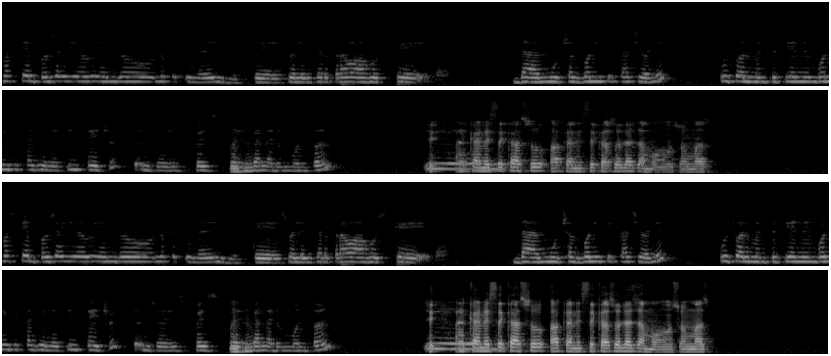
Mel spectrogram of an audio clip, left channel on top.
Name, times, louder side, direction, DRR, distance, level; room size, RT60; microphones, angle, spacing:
voice 1, 0.0-4.5 5.1-6.6 7.2-11.6 12.5-13.4, right 2 dB, 35° right, 0.8 m, -39 dB
voice 2, 12.8-15.3, right 5 dB, 80° right, 0.5 m, -31 dB
7.6 x 2.6 x 5.1 m
head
